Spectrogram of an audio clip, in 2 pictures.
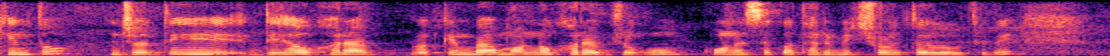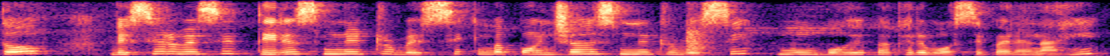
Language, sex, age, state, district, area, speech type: Odia, female, 18-30, Odisha, Cuttack, urban, spontaneous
